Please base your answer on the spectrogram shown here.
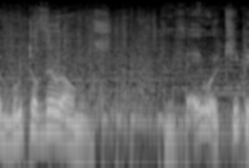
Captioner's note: pattering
